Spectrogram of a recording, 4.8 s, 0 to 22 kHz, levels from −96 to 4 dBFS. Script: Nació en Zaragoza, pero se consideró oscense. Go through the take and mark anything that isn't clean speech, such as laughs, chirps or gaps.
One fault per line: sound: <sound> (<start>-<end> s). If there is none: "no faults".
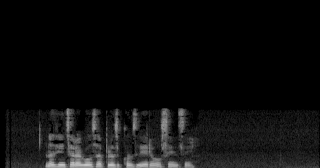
no faults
